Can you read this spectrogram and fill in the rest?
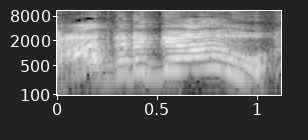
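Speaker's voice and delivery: high, excited exclamation; hammed-up eager cry; mock eagerness. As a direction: shout it like you're off right now. Acting out eager response.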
